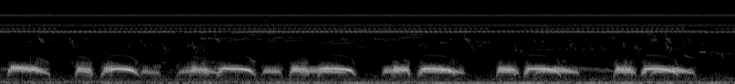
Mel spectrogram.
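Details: Spotted dove kept for sport dove competition, cooing steadily in grouped phrases of short and long hollow notes, nearly one per second for seven seconds. A faint high drone and scattered small-bird chirps continue behind.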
